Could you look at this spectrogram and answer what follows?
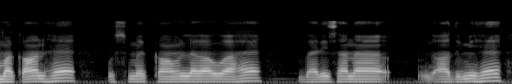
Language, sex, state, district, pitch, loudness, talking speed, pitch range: Hindi, male, Bihar, Jahanabad, 125 Hz, -22 LUFS, 115 wpm, 120-135 Hz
